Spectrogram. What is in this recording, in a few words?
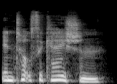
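"intoxication", British English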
